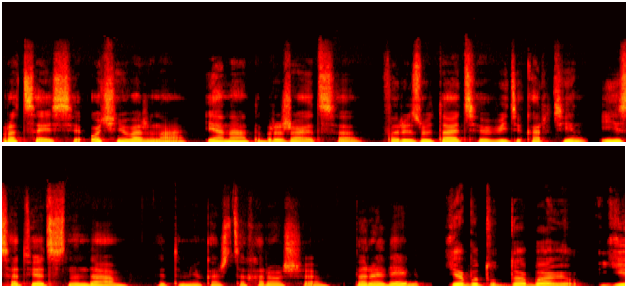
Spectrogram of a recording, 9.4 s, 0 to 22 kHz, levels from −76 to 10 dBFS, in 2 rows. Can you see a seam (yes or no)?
no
